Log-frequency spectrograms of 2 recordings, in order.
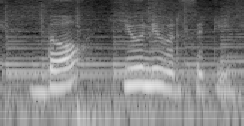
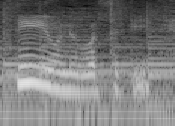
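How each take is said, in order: First: 'The' is said with a short 'thuh' vowel. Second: 'The' is said with a long 'thee' vowel. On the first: The speaker calls it right. "हम इसे यहाँ पर pronounce करेंगे द university" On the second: The speaker calls it wrong. "ना कि दी university"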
